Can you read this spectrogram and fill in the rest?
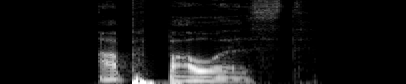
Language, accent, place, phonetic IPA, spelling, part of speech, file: German, Germany, Berlin, [ˈapˌbaʊ̯əst], abbauest, verb, De-abbauest.ogg
- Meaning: second-person singular dependent subjunctive I of abbauen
